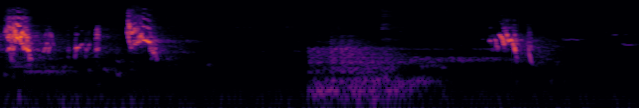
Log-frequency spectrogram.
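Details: Happy budgerigar chirping in short sharp high bursts at the start and near the end, separated by a soft, noisy mid-pitched rasp.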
